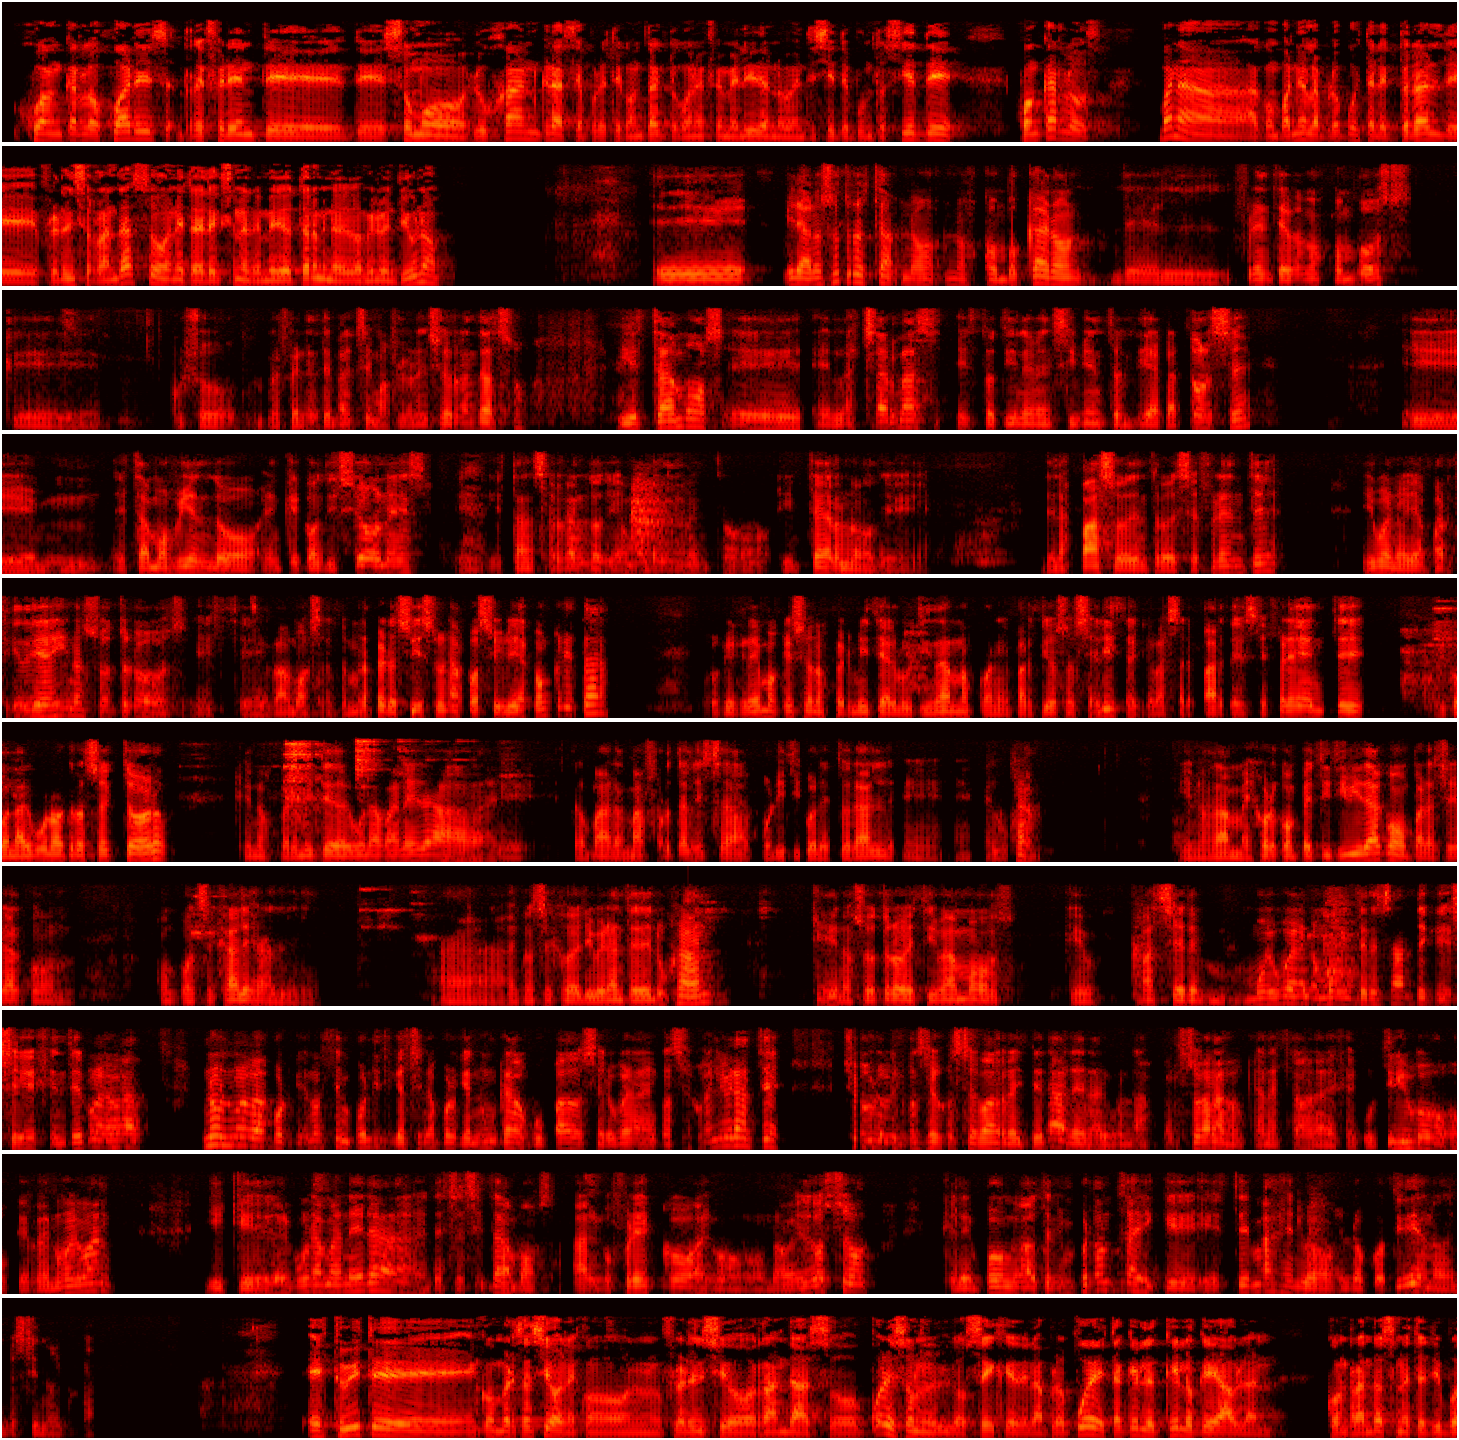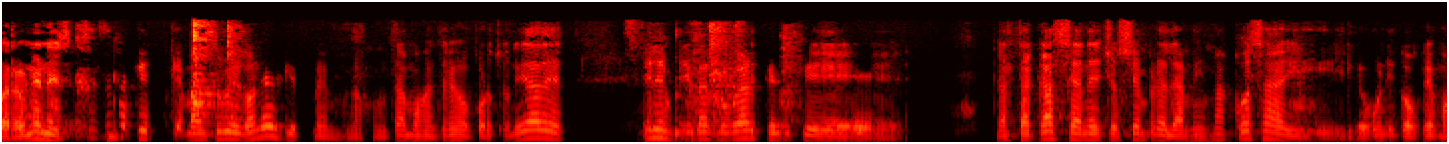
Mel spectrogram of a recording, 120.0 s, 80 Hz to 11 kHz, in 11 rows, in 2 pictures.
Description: En declaraciones al programa “7 a 9” de FM Líder 97.7, Juárez contó que fueron convocados por el dirigente chivilcoyano, con quien ya se reunió en tres oportunidades, y que la incorporación al Frente es una posibilidad concreta para “lograr mayor competividad electoral y llegar al Concejo Deliberante con gente nueva”.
